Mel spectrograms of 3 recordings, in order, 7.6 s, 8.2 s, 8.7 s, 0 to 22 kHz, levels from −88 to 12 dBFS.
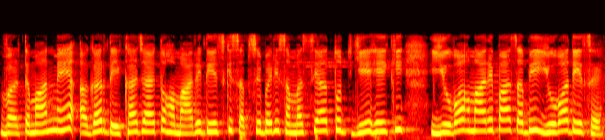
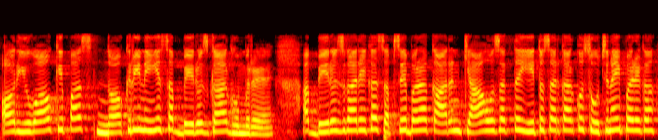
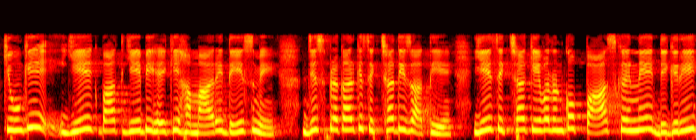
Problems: background sounds at intervals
